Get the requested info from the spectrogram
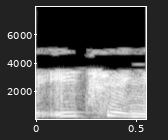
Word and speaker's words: I Ching: I said it the way it looks like. So it's called the I Ching, yeah? – Yeah.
